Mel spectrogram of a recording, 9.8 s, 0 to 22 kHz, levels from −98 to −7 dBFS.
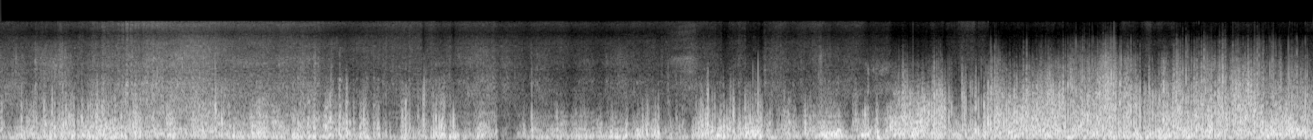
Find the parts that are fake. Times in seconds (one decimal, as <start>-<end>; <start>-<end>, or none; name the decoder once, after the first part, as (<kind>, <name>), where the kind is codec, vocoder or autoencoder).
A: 1.2-4.7 (codec, SNAC); 6.1-6.9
